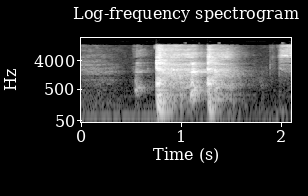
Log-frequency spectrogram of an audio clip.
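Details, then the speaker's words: Plain cough: two quick dry coughs in a row from a person with essential tremor speaking on a live stream, whose voice was lost after karaoke singing and whose throat is getting dry. "i lost my voice on christmas night from all that karaoke singing and it's getting a bit dry now"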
